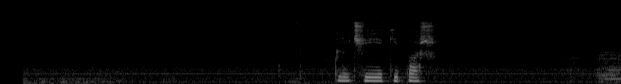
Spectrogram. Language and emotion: Russian, neutral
